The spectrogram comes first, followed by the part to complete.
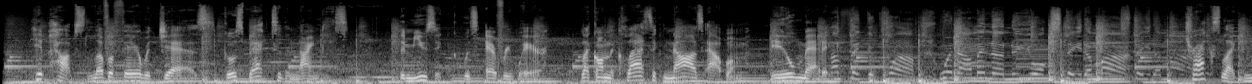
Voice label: Urban Informative Hip Hop Music Channel TV Narration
